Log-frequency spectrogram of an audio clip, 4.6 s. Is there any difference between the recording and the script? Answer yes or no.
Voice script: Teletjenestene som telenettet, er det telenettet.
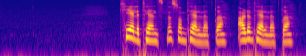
no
